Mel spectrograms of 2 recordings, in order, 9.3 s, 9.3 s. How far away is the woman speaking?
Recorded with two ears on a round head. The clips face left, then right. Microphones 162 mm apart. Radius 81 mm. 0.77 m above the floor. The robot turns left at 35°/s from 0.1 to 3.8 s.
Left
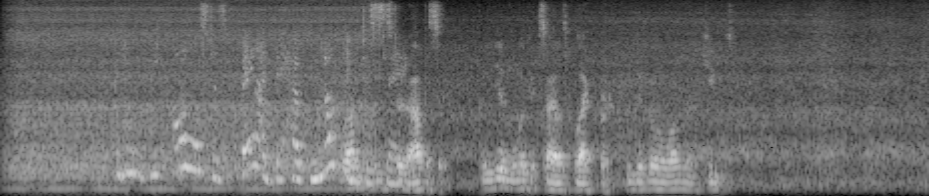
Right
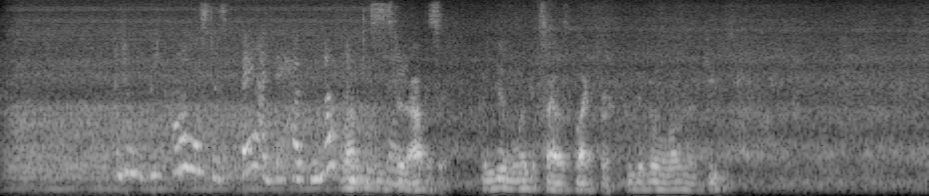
About 0.6 m.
